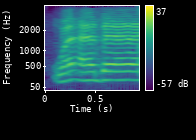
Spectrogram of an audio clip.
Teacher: احنا قلنا الفتحتين عند الوقف يدوك الف كاملة عند الوقف، اما ده نقف ازاي؟ تقف عليه بالسكون، يعني الغي الضمتين تماما، الغيهم وتحط من عندك سكون.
